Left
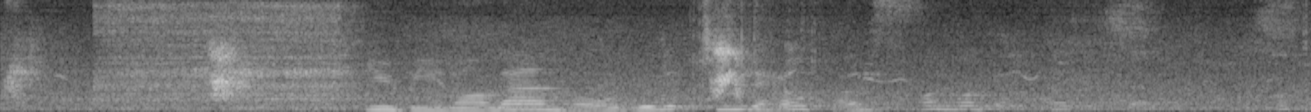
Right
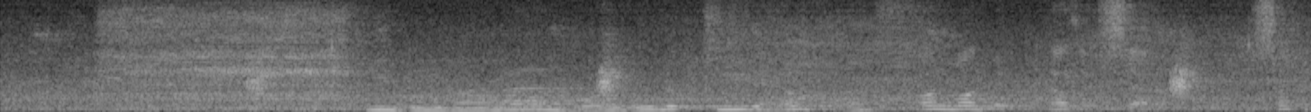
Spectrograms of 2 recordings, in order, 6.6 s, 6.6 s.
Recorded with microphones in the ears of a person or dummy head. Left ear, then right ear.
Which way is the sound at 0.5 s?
35° left (ahead or behind).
